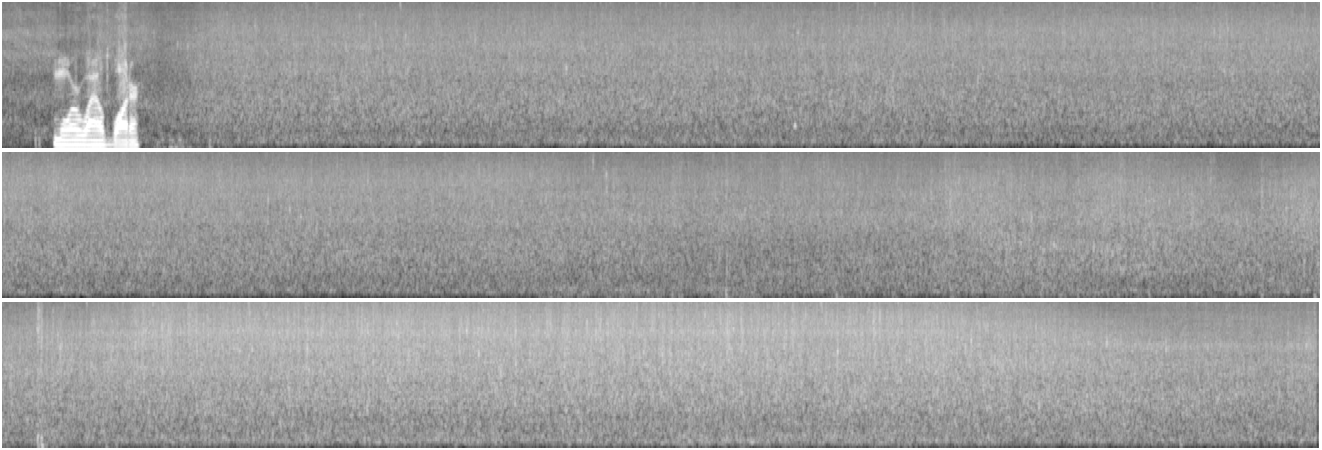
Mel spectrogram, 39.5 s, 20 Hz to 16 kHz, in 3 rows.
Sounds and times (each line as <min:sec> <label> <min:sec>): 0:00.0 rushing river 0:39.5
